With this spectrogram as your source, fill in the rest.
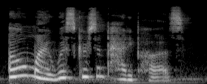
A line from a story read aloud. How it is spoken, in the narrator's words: he exclaimed, as soon as he was in a fit state to exclaim anything at all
